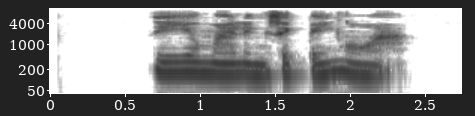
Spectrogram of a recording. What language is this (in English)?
Cantonese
